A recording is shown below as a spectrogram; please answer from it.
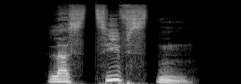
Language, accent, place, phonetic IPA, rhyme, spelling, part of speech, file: German, Germany, Berlin, [lasˈt͡siːfstn̩], -iːfstn̩, laszivsten, adjective, De-laszivsten.ogg
- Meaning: 1. superlative degree of lasziv 2. inflection of lasziv: strong genitive masculine/neuter singular superlative degree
